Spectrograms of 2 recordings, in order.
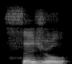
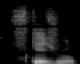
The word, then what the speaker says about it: schedule: So this word can be pronounced British, schedule, or American schedule. I prefer the American version, but both are correct.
